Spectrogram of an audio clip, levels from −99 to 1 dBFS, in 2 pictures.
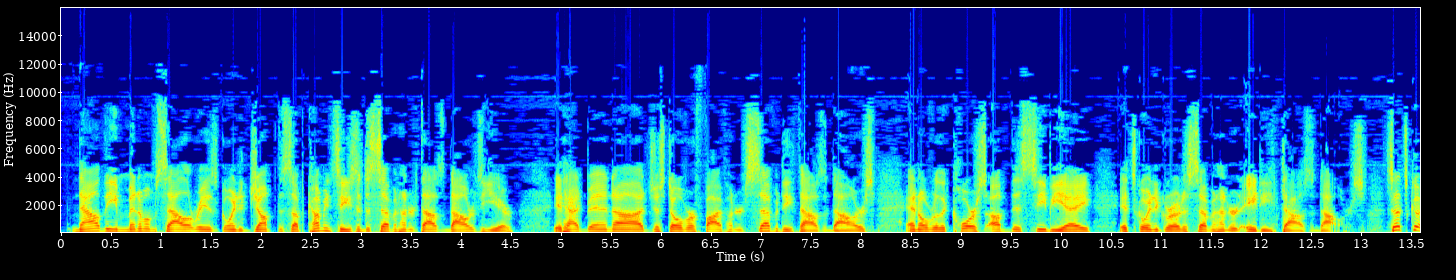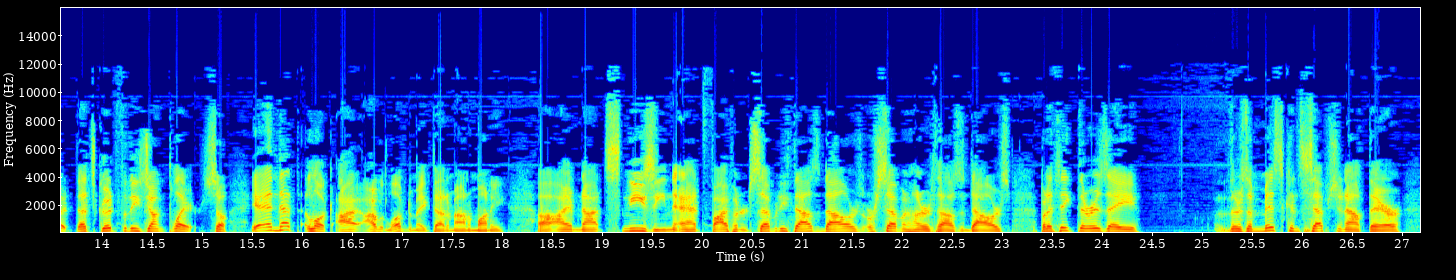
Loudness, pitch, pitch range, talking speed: -19 LUFS, 145 Hz, 130-165 Hz, 215 wpm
